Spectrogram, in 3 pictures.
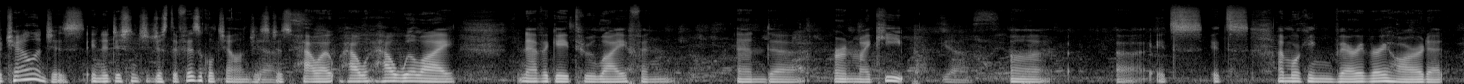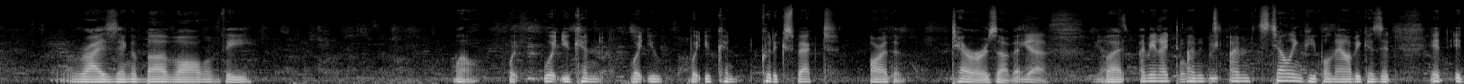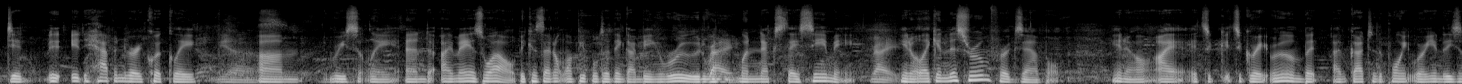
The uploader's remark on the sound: Interview at Feinstein's/54 Below. Live from Feinstein's/54 Below press day.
